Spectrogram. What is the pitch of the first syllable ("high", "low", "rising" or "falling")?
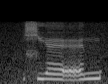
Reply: low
